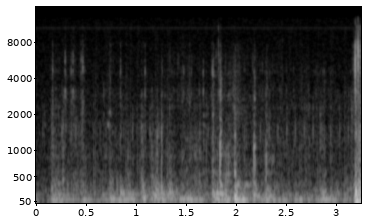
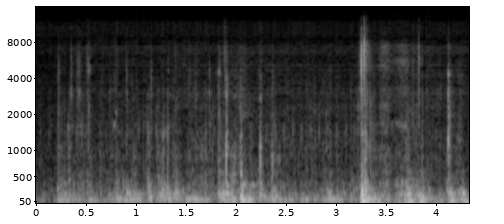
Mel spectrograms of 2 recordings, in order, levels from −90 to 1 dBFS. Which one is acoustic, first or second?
first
